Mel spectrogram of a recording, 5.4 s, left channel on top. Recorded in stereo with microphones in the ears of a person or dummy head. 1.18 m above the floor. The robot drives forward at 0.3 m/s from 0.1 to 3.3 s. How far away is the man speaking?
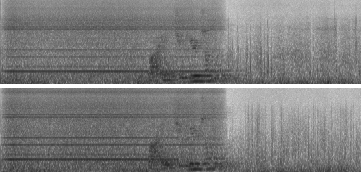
About 3 m.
